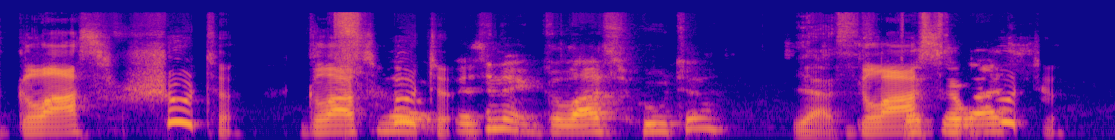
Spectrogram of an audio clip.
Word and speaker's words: Glashütte: By the way, he taught me how to pronounce Glashütte. Right. It's Glashütte.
